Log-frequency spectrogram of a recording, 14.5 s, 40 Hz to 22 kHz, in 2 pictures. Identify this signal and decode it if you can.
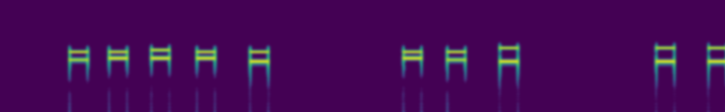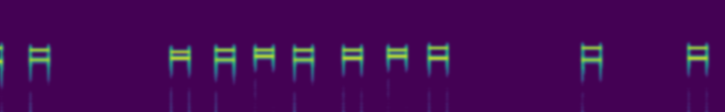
DTMF, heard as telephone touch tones, dialled by hand, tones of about 180 ms. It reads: 47871 743 335 7505809 6 9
